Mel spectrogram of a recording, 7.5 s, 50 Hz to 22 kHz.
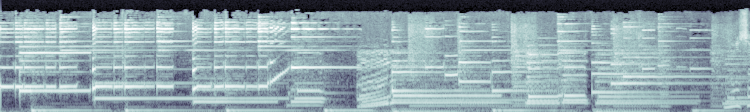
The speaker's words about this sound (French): il aurait inventé l'enregistrement multipiste, mais en plus il aurait inventé la distorsion. En tout cas, ce, morceau prouve qu'il s'est beaucoup amusé avec les distorsions de sa guitare. Là, on est en 1948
